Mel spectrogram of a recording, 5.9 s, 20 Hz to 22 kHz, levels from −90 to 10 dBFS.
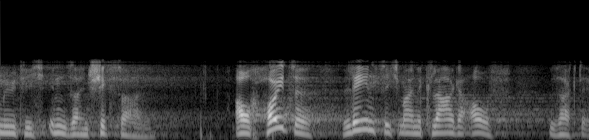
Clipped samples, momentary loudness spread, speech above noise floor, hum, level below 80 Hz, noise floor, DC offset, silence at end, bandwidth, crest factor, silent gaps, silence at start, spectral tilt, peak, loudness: under 0.1%; 18 LU; 32 dB; none; -70 dBFS; -57 dBFS; under 0.1%; 0 s; 4.6 kHz; 22 dB; none; 0 s; -4 dB/octave; -4 dBFS; -25 LUFS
